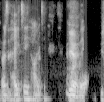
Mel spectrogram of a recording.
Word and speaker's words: Haiti: I did England versus Haiti. Or is it Haiti?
